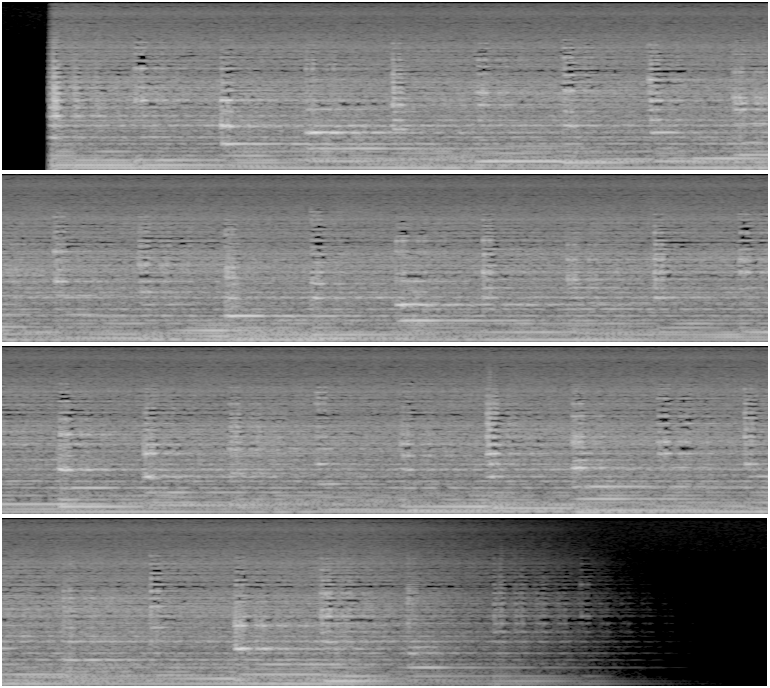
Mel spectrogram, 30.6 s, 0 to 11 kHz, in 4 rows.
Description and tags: sci-fi8
ambience, drone, electronic, future, fx, hover, impulsion, machine, sci-fi, sound-design, spaceship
